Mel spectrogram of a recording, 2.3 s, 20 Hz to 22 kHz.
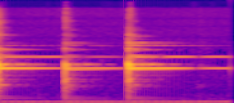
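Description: Three taps on the steel Helmholtz sound chamber of a Goodwin Racing Miata exhaust each ring like a bell, with a sustained tone around 1.5 kHz that slowly decays between strikes. Unlike the muffler, the chamber rings, and it is named as the likely source of the metallic rasp heard under heavy acceleration.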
